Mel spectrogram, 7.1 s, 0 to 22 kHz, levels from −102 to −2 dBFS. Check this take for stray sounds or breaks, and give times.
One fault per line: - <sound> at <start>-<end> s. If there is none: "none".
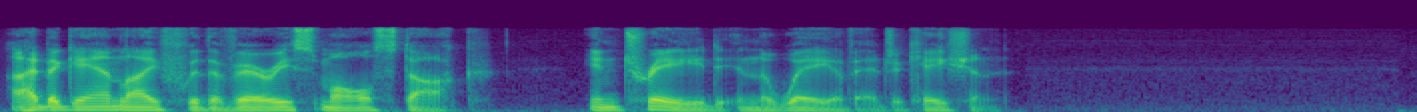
none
